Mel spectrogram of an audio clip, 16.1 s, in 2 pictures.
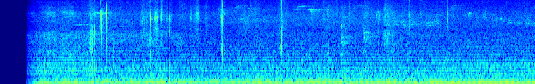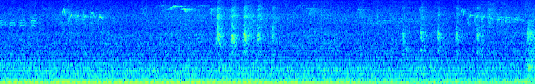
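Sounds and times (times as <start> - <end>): small birds chirping: 0.4 - 16.0
steady low hum: 0.4 - 16.0.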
